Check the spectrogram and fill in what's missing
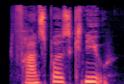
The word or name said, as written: franskbrødskniv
